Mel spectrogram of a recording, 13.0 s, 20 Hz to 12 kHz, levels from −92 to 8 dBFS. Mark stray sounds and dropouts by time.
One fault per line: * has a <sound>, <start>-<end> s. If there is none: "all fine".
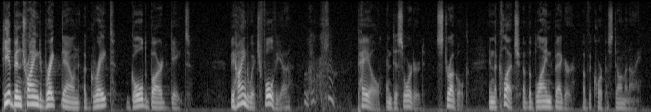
* has a sneeze, 6.1-7.0 s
